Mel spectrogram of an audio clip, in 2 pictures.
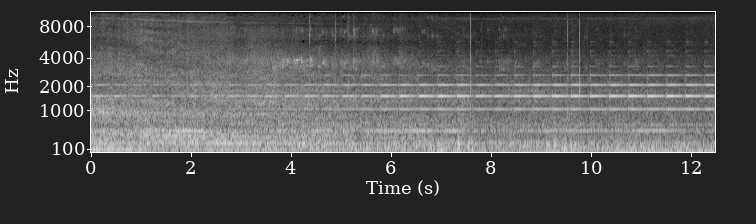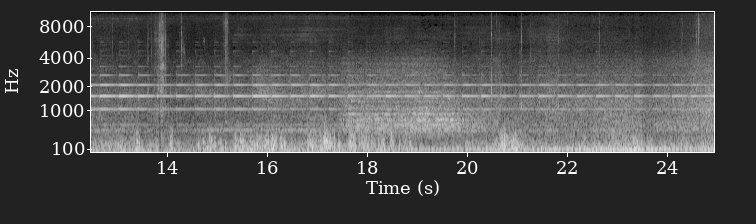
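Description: Approaching diesel train, CSX F40 locomotives running with rumble and rail noise building toward the end, over a few steady high tones that run throughout.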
